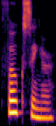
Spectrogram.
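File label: "folk singer", British English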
